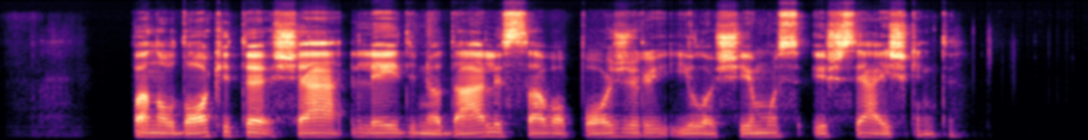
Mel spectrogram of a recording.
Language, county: Lithuanian, Vilnius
